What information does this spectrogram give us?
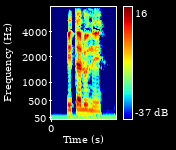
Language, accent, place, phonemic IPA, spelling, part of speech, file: French, France, Lyon, /e.ta.lɔ.ne/, étalonner, verb, LL-Q150 (fra)-étalonner.wav
- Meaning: to calibrate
